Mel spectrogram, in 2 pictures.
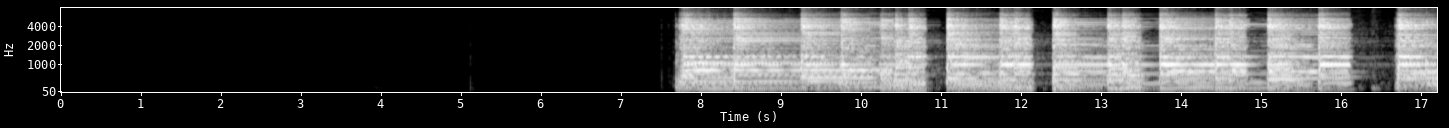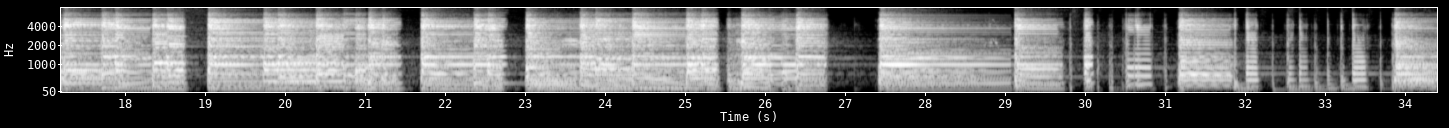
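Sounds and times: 
guitar: 7.5 - 34.3.

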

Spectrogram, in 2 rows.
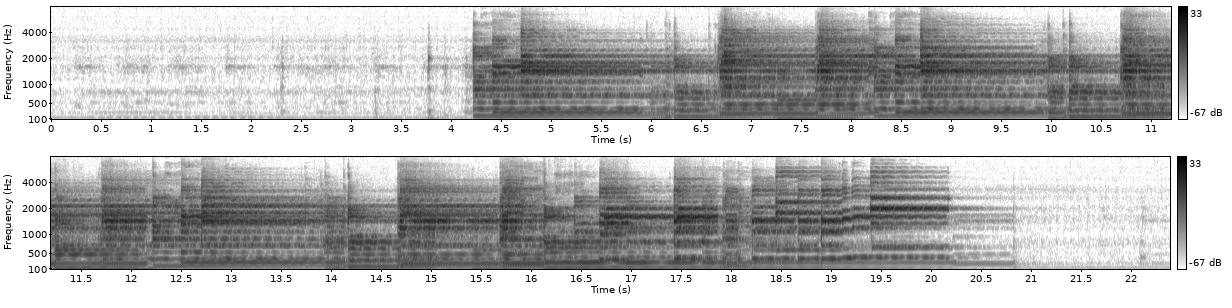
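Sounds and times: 
guitar through Leslie rotary speaker: 0.0 - 22.3.

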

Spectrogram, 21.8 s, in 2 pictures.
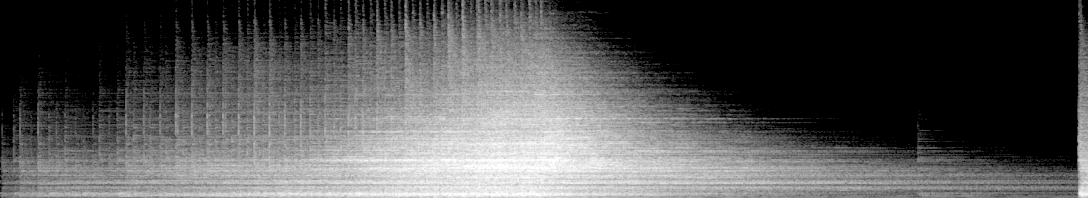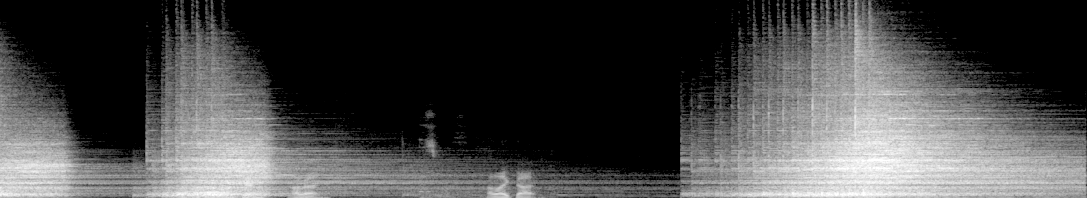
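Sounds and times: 
cymbal: 0.1 - 8.8, 10.8 - 14.7, 17.8 - 21.7.

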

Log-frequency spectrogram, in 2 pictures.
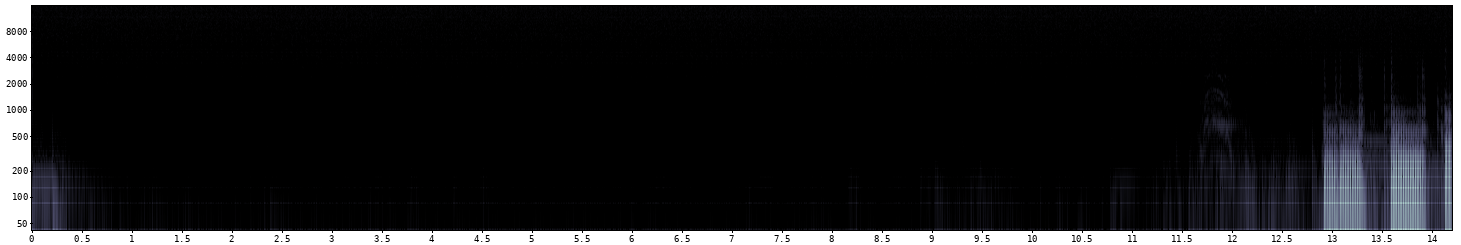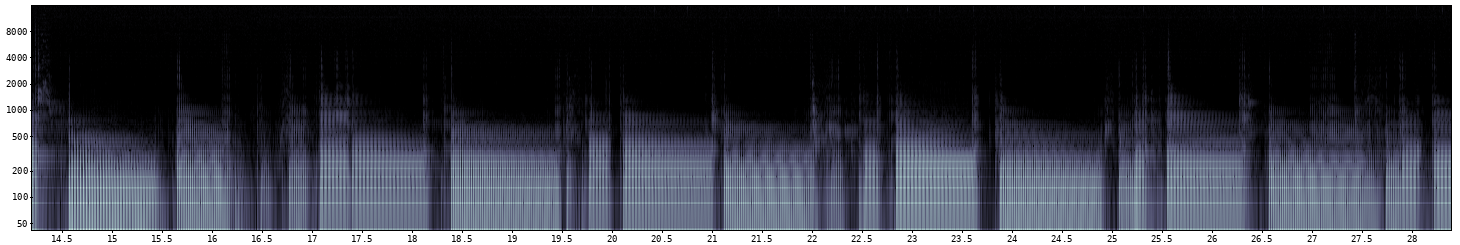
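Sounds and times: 
bass guitar recorded by direct input: 12.9 - 28.3.

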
